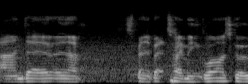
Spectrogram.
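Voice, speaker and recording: In a Scottish accent, a man speaks at a fairly quick pace. His pitch sits fairly high. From Scotland, West Highlands. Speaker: landscape photographer. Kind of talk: talk to a live audience. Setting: stage with audience. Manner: hesitant, many fillers.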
